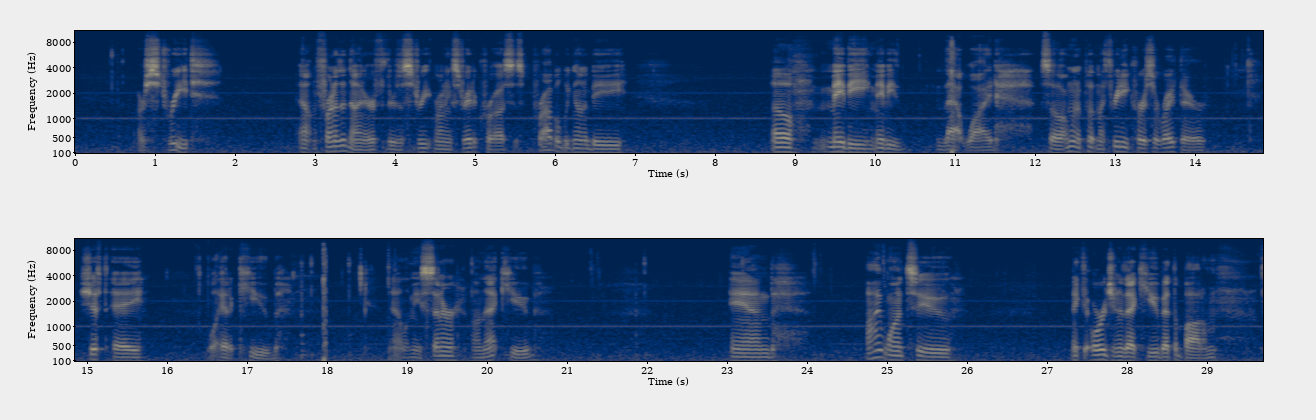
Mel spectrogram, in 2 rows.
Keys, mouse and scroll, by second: 1.1-3.0 middle drag, 10.9 click, 15.7 shift+a, 19.1-20.2 middle drag, 20.2 KP_Decimal, 22.7 z, 25.5 z, 26.4 KP_3.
